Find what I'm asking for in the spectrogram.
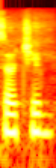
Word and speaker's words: Xochitl: It doesn't look like Xochitl. – No, es Xochitl. – And I'm pretty sure it has like a Xochitl.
